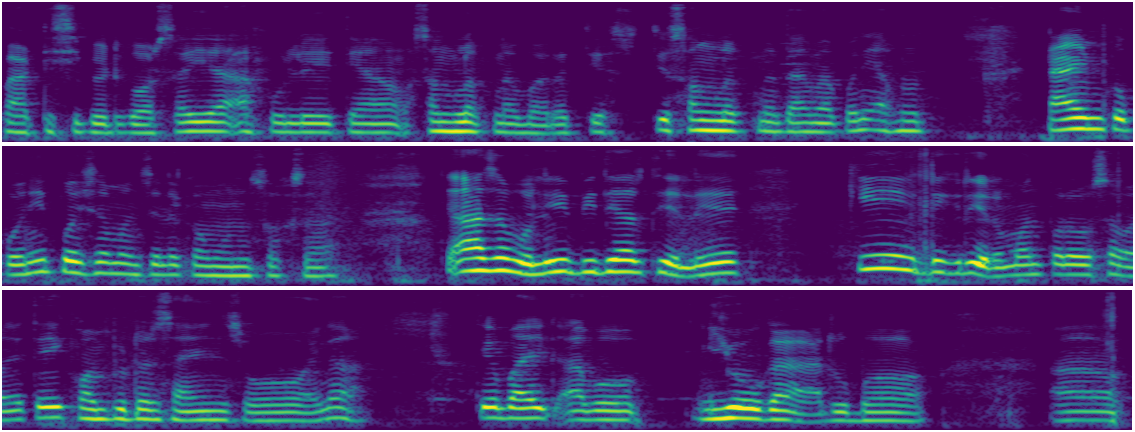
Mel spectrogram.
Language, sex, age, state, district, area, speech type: Nepali, male, 18-30, West Bengal, Darjeeling, rural, spontaneous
